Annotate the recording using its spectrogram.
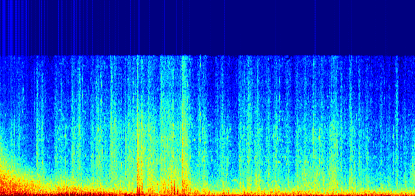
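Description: A large explosion booms and rumbles, then slowly fades.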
